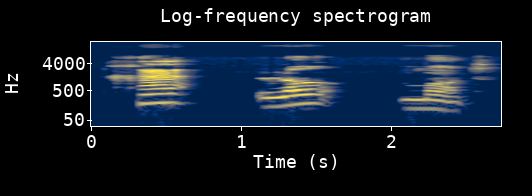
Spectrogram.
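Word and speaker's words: חלונות: Y la terminación plural es ja lo mot. Jalomot.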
